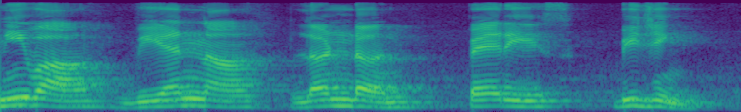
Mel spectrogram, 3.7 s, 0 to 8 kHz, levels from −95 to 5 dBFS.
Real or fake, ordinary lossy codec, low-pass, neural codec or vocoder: real; none; 7.2 kHz; none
